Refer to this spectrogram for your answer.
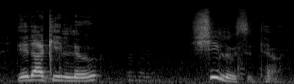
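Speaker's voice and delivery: clear pause after dedakilu, then shilu sutan. Teaching Tibetan sentence phrasing, clear pause after dedakilu. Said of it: "You gotta phrase it like this".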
